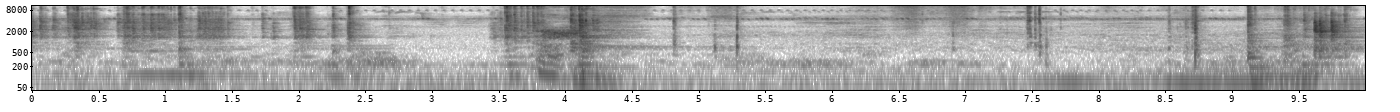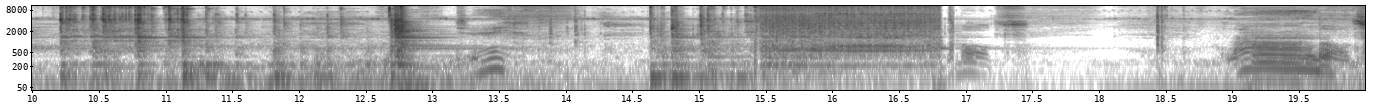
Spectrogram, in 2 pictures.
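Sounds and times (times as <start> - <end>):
metal hardware clinking: 0.0 - 5.5, 8.5 - 16.9
rustling: 0.0 - 16.9.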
